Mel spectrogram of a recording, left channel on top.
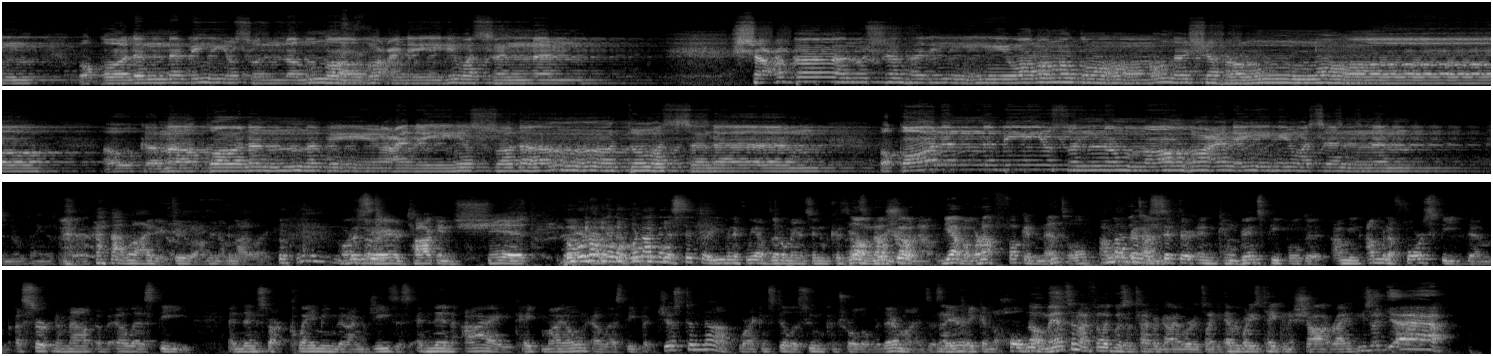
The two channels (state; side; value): different; both; correlation 0.00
